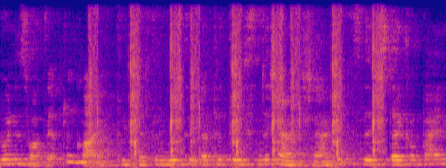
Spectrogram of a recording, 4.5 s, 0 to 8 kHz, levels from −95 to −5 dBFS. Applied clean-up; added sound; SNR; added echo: none; Domestic sounds, home sounds; 6 dB; reverberation time 0.7 s.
